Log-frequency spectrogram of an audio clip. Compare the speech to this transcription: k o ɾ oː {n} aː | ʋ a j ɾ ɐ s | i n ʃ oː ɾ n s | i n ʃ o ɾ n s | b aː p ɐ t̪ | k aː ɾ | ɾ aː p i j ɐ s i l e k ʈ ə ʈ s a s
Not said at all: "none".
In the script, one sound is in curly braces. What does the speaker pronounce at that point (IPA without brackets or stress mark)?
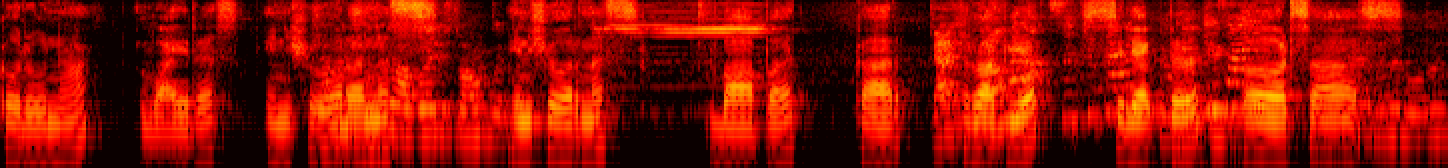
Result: n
